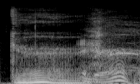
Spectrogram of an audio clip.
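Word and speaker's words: Ghur: No, that's not right either. No, it's grr. Yeah. That's That's the way we say it.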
